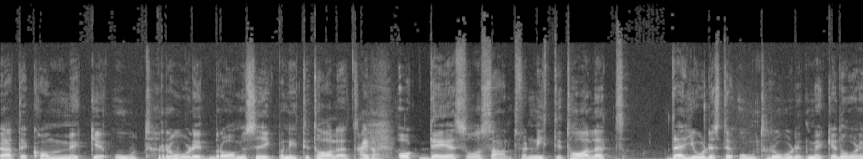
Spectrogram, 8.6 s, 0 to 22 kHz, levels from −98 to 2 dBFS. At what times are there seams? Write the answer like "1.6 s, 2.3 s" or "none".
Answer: 3.9 s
